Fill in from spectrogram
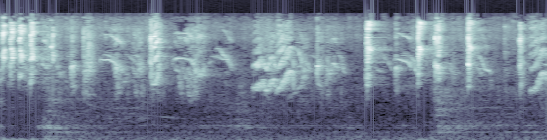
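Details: Green Fischer's lovebird pair singing: quick sharp chips opening, then tangled high slurred twitters and repeated loud clicks spaced about half a second apart.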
